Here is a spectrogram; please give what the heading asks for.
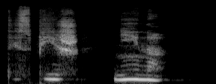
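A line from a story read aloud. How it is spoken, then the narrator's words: Exhausted soft whisper. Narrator (Russian): бледная, измученная, она тихо шепнула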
